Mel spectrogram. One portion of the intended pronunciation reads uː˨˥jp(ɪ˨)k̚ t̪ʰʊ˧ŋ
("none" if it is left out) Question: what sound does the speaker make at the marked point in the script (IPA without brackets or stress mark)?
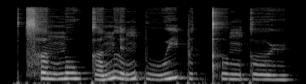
ɪ˨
